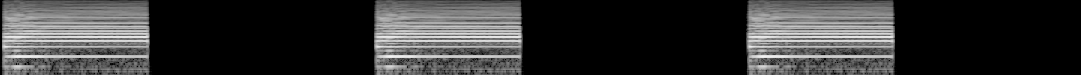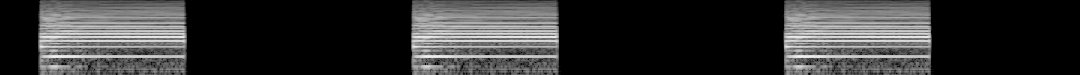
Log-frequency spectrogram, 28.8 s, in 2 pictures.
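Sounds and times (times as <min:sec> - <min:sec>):
dam break alert: 0:00.1 - 0:02.0, 0:05.0 - 0:07.0, 0:10.0 - 0:12.0, 0:15.0 - 0:16.9, 0:19.9 - 0:21.9, 0:24.9 - 0:26.8.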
